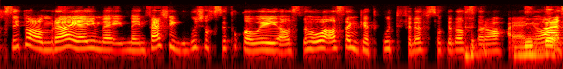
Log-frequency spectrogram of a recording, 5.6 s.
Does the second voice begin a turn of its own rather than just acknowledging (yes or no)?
yes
